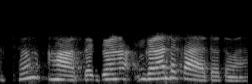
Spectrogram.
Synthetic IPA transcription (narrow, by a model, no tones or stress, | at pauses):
ɐtːɕʰaːɦaːt̪ɐɡʱɐɽ̃əɡʱɐɽ̃ãʈ̪ɐkaɦet̪ot̪ɐʋ̤ã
